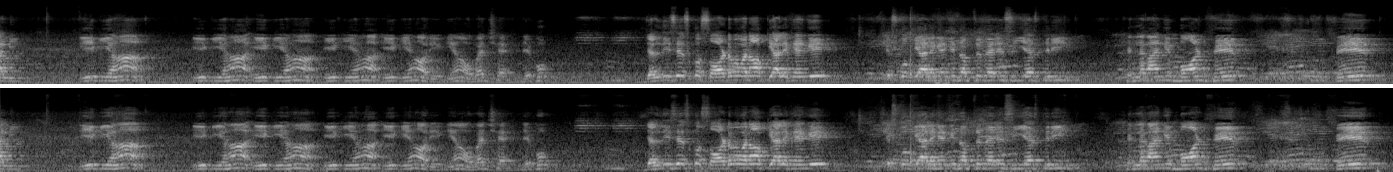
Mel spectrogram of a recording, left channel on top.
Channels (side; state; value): left; noise; hum, 19 dB below the sound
